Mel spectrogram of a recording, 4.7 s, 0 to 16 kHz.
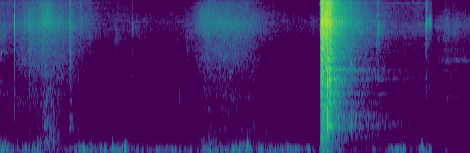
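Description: A .22 caliber pellet gun fires a BB tip pellet into a ballistic gel rabbit with one sharp, loud crack that decays quickly, set against quiet rustling and handling noise before and after.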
